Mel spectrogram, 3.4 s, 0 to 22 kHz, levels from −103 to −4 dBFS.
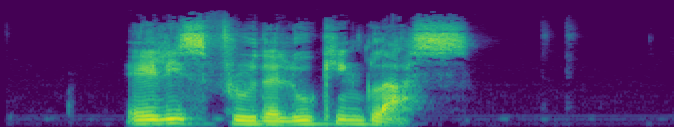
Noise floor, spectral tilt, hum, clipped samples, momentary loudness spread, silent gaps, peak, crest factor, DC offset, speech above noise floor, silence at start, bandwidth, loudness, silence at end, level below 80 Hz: -78 dBFS; -3 dB/octave; none; under 0.1%; 7 LU; none; 0 dBFS; 18 dB; under 0.1%; 61 dB; 0.65 s; 13 kHz; -16 LUFS; 1.05 s; -58 dBFS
